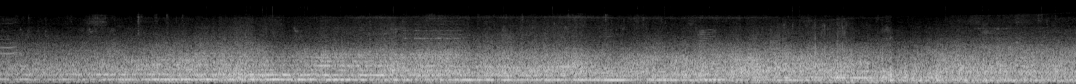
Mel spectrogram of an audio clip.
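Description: An engine running with a steady low hum, growing louder over the first couple of seconds and then holding.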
